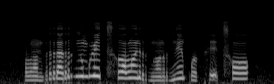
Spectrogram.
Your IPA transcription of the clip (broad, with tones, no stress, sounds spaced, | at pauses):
lˠ œ̃˩ b r a˧ r d õ˥ b ɭ e˥ t͡sʰ ɤ˥ lˠ ẽ˥ r d ɔ̃˩ r d ẽ˥ p ɤ˩ kʰ ḛ˧ t͡sʰ ɔ˥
